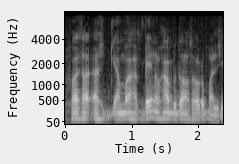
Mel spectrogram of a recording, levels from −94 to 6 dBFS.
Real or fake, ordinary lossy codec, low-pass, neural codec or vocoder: fake; AAC, 48 kbps; 7.2 kHz; codec, 16 kHz, 4 kbps, X-Codec, HuBERT features, trained on balanced general audio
